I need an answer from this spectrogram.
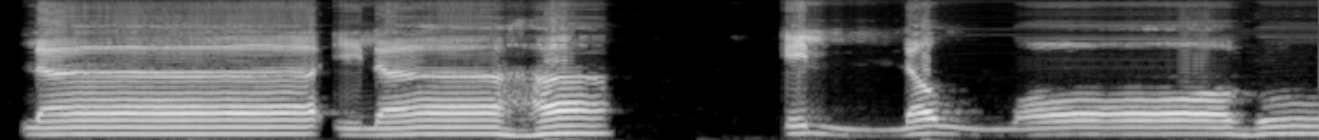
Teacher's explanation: یہاں پر اللہ کے لام کو موٹا پڑھا جائے گا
